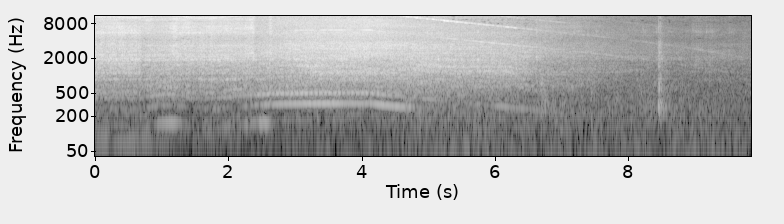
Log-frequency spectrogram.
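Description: Angle grinder cutting steel on a muck spreader's flail rotor, throwing sparks. About two and a half seconds in the cutting stops, and the disc winds down with a slowly falling whine that fades over several seconds. A single knock near the end as the grinder is set down.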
